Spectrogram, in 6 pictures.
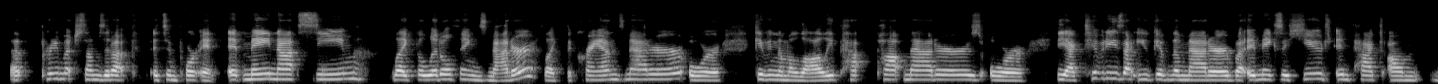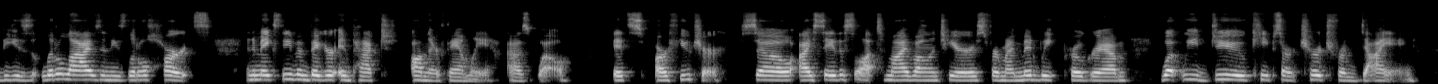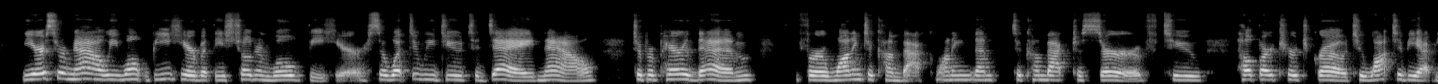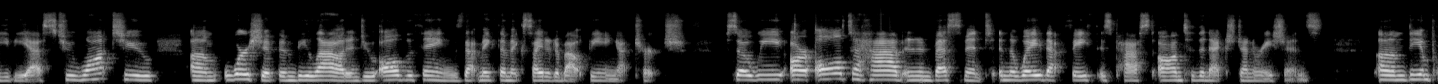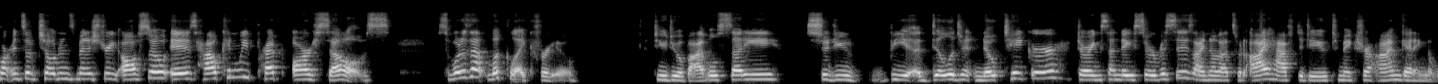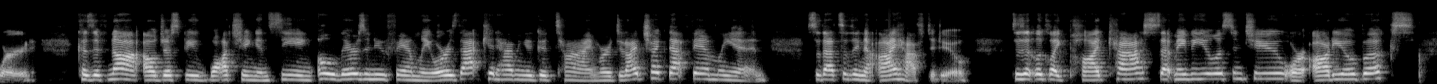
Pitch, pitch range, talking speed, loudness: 215 Hz, 200-235 Hz, 190 wpm, -17 LUFS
